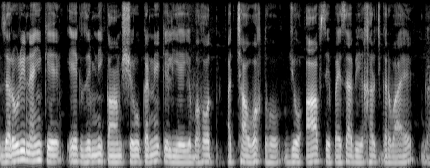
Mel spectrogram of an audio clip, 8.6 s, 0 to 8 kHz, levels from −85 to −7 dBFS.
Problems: background sounds at intervals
